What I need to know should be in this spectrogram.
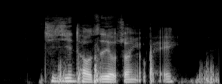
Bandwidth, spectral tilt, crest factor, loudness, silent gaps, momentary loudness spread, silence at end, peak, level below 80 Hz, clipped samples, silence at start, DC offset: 10.5 kHz; -7.5 dB/octave; 18 dB; -18 LUFS; none; 15 LU; 0.05 s; 0 dBFS; -44 dBFS; under 0.1%; 0.4 s; under 0.1%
